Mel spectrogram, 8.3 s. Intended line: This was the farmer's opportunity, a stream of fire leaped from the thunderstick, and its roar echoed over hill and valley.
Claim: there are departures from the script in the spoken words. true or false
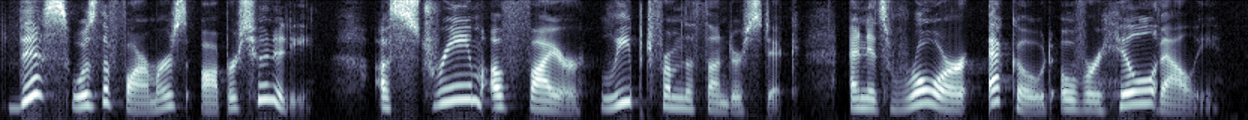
true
